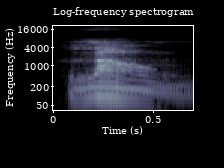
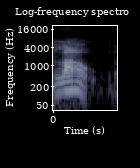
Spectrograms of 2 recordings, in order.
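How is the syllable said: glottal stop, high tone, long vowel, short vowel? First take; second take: long vowel; glottal stop. First: The vowel is drawn out long. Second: The syllable ends abruptly in a glottal stop. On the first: "long vowel" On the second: "glottal stop"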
